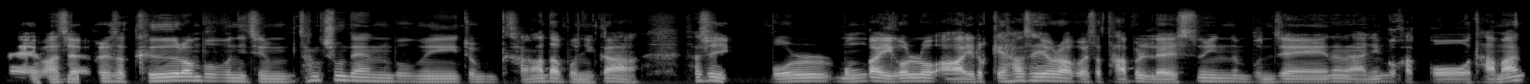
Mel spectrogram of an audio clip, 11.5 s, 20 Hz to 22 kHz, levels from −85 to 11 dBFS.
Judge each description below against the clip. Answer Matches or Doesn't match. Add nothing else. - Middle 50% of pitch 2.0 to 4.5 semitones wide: Matches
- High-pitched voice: Doesn't match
